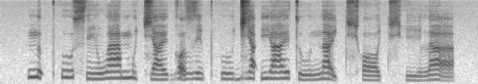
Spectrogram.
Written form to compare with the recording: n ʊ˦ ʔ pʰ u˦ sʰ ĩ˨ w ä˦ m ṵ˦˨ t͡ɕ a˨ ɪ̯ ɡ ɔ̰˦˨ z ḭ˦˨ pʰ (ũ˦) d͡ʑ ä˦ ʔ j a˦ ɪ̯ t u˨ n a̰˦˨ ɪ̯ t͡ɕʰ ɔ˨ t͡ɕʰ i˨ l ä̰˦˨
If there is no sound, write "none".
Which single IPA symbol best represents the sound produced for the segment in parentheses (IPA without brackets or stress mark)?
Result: u˦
